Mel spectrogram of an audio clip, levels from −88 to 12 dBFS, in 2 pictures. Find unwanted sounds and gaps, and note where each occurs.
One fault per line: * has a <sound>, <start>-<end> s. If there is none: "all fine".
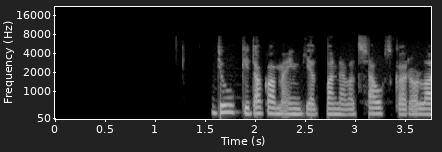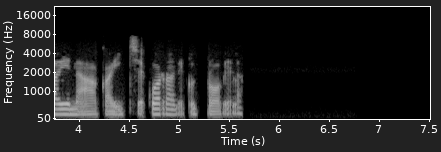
all fine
